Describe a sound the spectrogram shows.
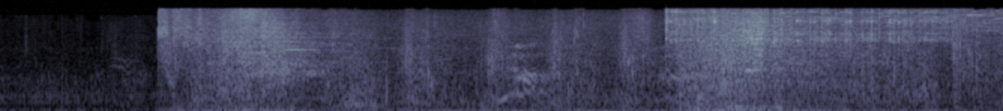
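Magical spells burst and whoosh loudly.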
